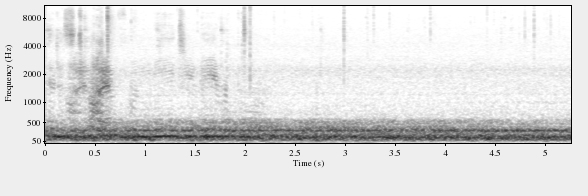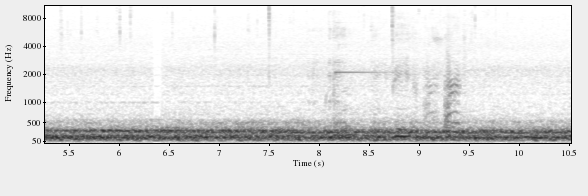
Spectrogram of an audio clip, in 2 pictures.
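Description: A young woman talks softly into a microphone.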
